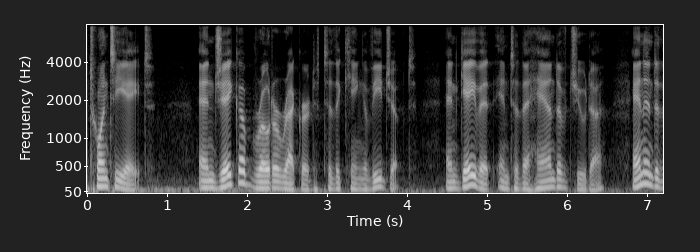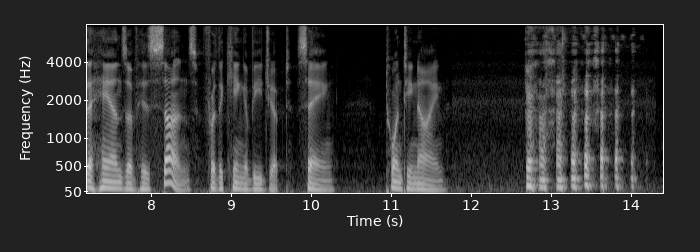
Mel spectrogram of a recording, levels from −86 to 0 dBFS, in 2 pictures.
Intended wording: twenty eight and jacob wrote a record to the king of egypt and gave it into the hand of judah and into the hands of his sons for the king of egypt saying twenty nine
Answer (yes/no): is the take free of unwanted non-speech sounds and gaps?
no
